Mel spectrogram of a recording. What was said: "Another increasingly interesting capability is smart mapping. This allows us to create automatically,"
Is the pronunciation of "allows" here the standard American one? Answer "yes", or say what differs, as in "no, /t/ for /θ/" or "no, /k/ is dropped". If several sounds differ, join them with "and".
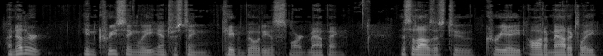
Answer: yes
